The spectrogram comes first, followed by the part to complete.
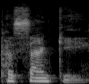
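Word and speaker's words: pysanky: Easter known as and I may not present pronounce this correctly but pasanki so it's p-y-s-a-n-k-y so some of our listeners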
